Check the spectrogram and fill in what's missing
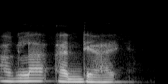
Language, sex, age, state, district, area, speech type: Hindi, male, 30-45, Rajasthan, Jaipur, urban, read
